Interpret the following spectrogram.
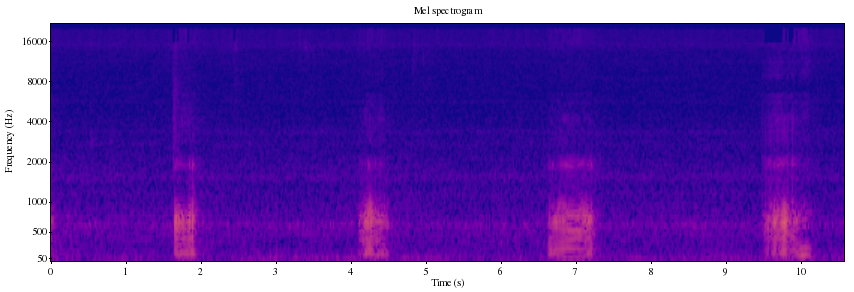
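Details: A sleeping pet dog snores heavily indoors at bedtime: four loud, rasping, drawn-out snores, each lasting about half a second to a second and coming roughly every two and a half seconds, with quiet room tone between them.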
